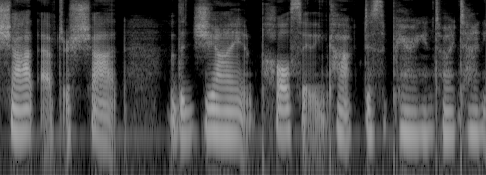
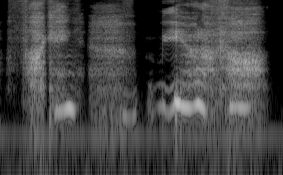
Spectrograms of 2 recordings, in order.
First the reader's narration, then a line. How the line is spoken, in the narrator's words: I gasped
